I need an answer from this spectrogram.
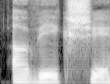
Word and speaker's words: अवेक्षे: समय देना है, और अवेक्षे हम बोलते समय ए को लंबा खींचना है और उस लुप्त अ यानी अवग्रह का खास ध्यान रखना है।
